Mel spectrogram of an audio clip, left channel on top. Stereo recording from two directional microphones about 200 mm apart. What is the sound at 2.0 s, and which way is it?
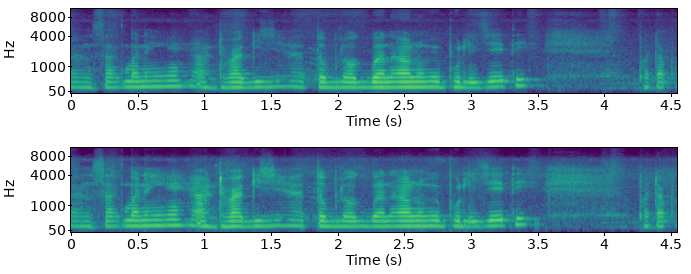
Speech, 20° left (ahead or behind).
